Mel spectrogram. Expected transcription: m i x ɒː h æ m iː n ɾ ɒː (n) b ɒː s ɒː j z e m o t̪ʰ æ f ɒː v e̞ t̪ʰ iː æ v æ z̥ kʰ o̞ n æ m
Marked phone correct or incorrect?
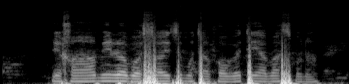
incorrect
